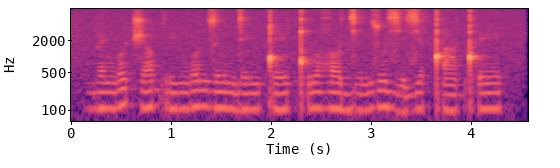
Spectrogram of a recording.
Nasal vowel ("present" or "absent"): absent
